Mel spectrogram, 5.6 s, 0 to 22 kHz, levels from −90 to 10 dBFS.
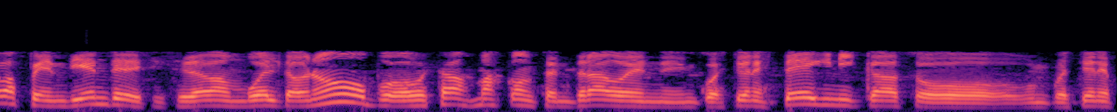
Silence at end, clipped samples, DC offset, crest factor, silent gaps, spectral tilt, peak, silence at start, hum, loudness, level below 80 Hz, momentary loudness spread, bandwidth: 0 s; under 0.1%; under 0.1%; 14 dB; none; -1.5 dB/octave; -4 dBFS; 0 s; none; -19 LUFS; -68 dBFS; 6 LU; 4.1 kHz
